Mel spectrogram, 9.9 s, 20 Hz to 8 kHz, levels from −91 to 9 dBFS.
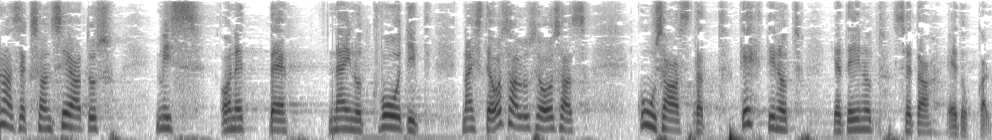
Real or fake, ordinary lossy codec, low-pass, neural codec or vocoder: real; none; none; none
